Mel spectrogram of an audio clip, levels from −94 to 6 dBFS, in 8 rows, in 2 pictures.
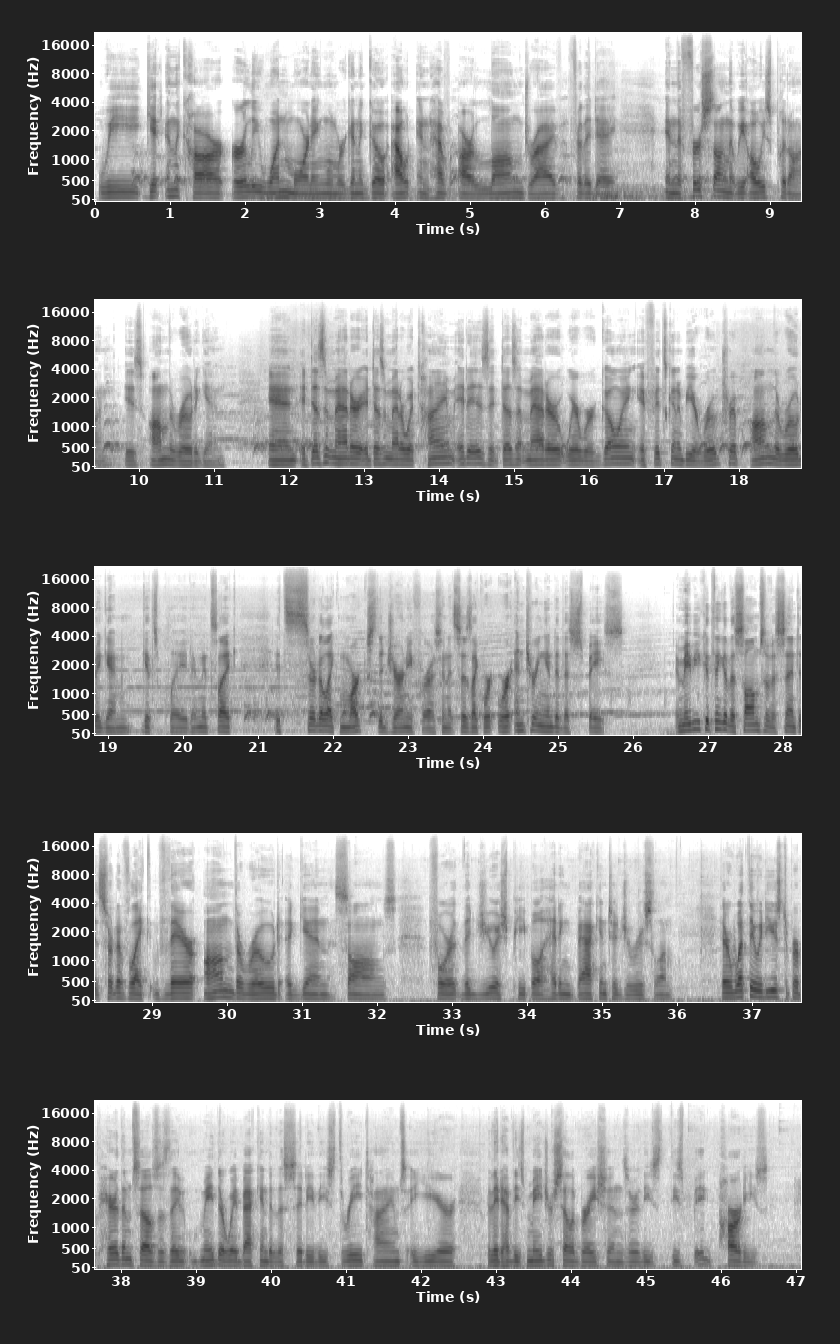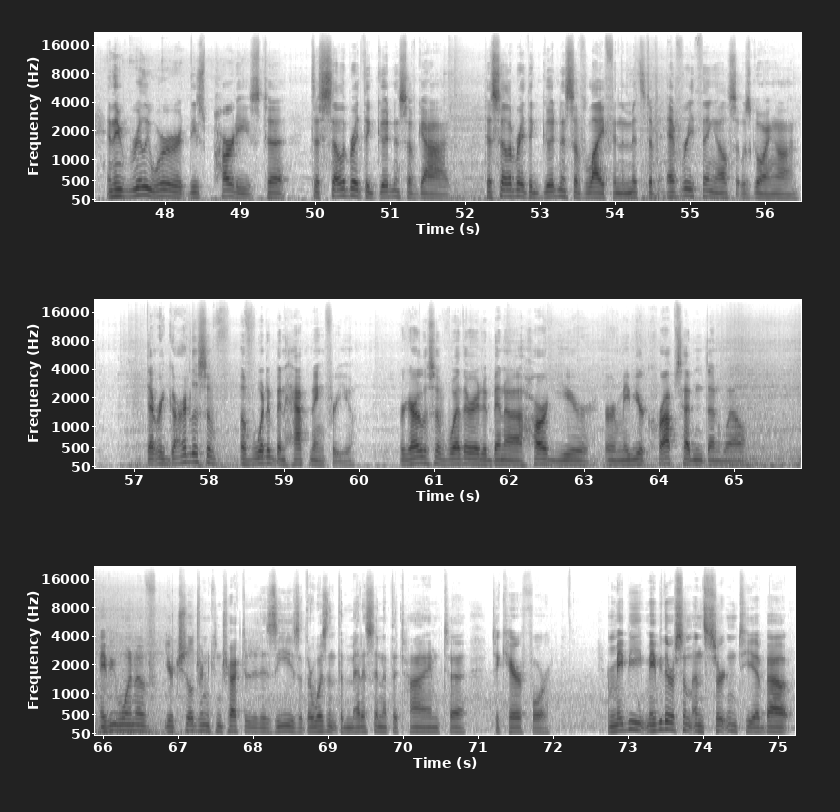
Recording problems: animal sounds; noticeable; throughout; 15 dB below the speech
traffic noise; faint; throughout; 20 dB below the speech

